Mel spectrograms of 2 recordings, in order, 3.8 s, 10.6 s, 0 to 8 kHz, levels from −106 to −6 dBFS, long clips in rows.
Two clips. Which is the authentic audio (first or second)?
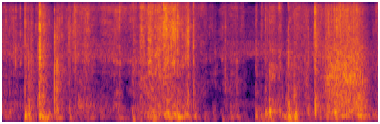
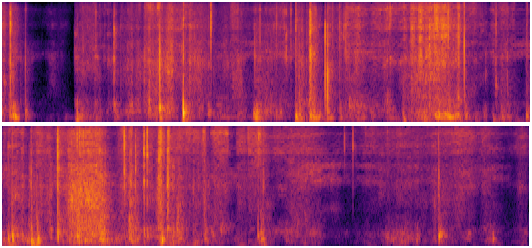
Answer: first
